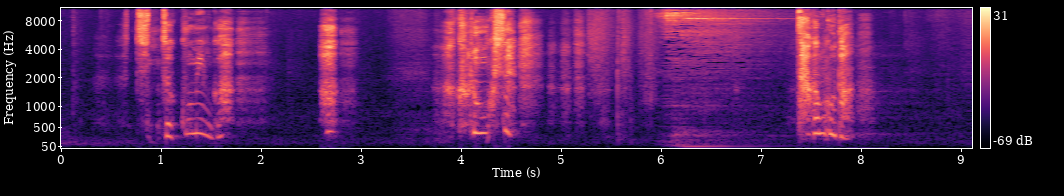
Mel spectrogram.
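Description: A young woman speaks close by with tension in her voice.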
